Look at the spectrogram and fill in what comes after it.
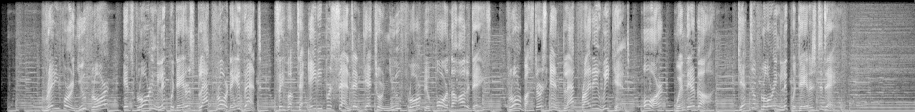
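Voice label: Conversational Male Voice Over, Deep Male Voice Over, African Male Voice Over; Flooring Liquidators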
